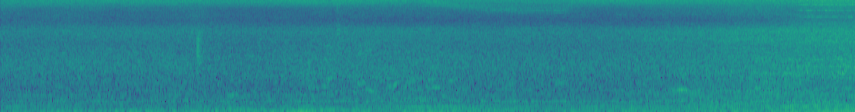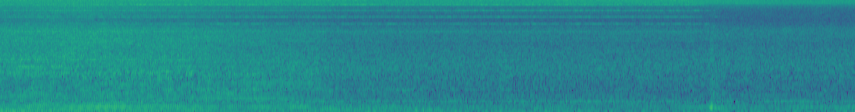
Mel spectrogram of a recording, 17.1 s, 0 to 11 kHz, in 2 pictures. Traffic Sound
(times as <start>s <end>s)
6.2s 14.2s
